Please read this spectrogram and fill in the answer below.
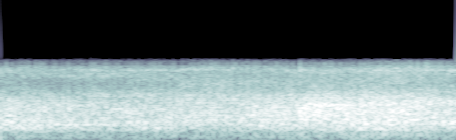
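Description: Steady rumbling din of a bowling alley: balls rolling on the lanes and machinery running, swelling louder about one and a half seconds in.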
